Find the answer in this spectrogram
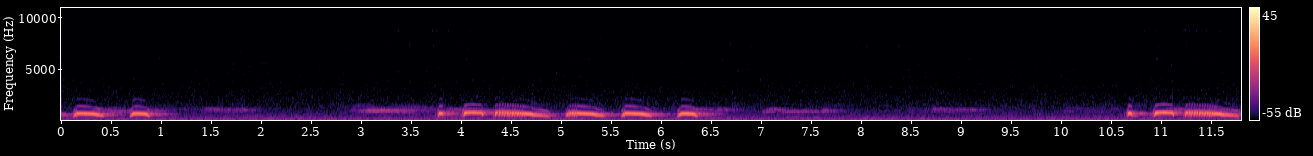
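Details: Local spotted dove singing in kuk 3 style. Pairs of clipped coos, then a full phrase with a long falling coo, a long pause with faint soft notes, and a new phrase starting at the end.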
